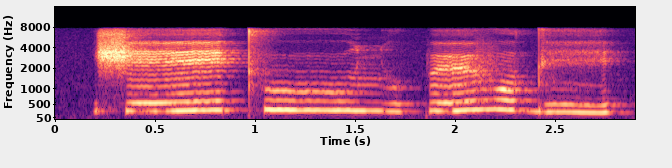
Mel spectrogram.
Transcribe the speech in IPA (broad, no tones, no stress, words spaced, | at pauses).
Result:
ʃeː t̪ʰuː ʎo̤pøvo d̪e̤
